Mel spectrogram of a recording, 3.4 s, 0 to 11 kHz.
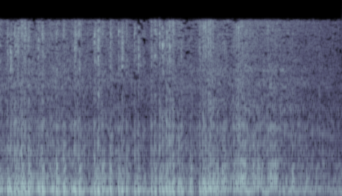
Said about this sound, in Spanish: Un grupo de 6 moteros apodados los Inrider recorrerán más de 5.000 kilómetros por las carreteras españolas en sus míticas Harley Davidson.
